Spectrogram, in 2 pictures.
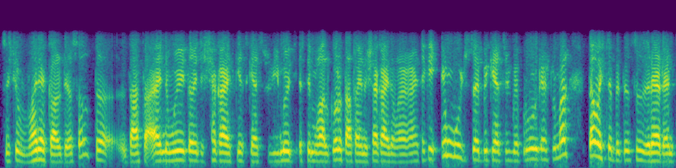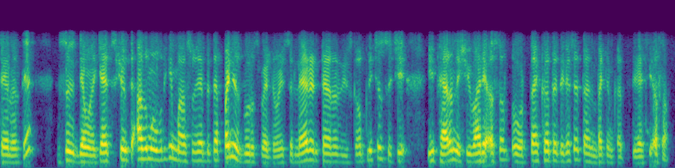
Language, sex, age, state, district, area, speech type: Kashmiri, male, 30-45, Jammu and Kashmir, Kupwara, rural, conversation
